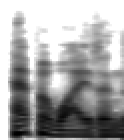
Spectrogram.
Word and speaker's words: Hefeweizen: How do you say that? – Hefeweizen. – That's right.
